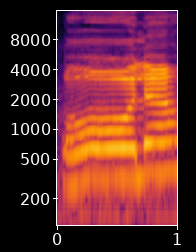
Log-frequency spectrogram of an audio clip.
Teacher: अब हम अलग अलग पढ़ेंगे। क़ाल क़ाफ को पुर करके मोटे हरूफ में से है, और क़ा इधर अलिफ मद्दा हो रहा है, 3 हरकात के बराबर खींचकर। अलिफ खाली से पहले क़ाफ के ऊपर ज़बर है तो अलिफ मद्दा।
